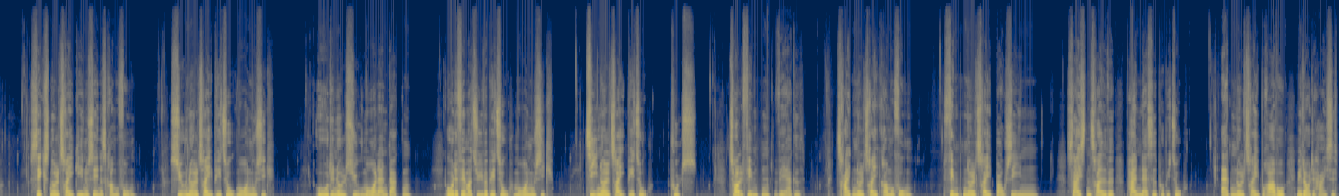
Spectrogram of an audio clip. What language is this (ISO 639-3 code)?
dan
